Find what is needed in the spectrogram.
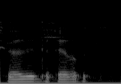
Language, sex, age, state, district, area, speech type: Odia, male, 18-30, Odisha, Nabarangpur, urban, spontaneous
